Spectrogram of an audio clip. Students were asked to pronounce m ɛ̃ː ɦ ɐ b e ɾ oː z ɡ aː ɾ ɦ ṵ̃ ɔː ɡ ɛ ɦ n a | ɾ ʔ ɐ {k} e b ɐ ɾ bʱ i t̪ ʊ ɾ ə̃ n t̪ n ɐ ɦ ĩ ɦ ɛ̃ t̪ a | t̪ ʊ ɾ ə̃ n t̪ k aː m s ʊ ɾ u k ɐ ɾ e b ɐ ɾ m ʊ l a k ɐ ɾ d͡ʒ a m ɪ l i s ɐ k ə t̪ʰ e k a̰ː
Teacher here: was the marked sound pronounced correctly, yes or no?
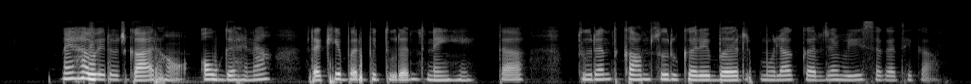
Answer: no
